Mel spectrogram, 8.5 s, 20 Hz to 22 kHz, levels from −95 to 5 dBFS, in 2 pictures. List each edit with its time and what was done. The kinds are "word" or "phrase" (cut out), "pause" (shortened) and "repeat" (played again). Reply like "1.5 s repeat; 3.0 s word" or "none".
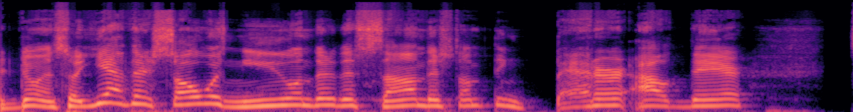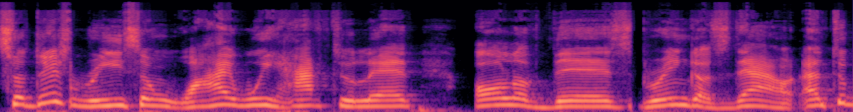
1.1 s word; 2.3 s word; 4.6 s word; 7.4 s word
